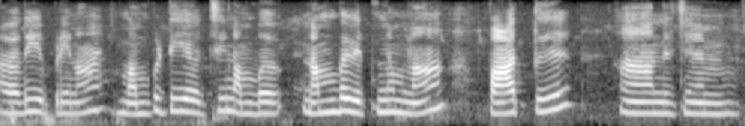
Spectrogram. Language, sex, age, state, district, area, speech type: Tamil, female, 18-30, Tamil Nadu, Thanjavur, rural, spontaneous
